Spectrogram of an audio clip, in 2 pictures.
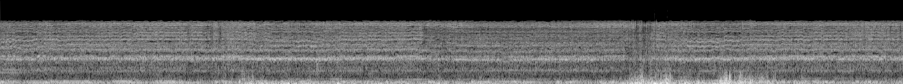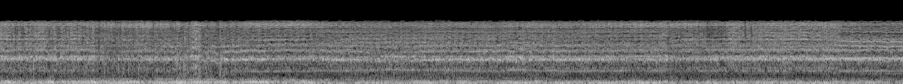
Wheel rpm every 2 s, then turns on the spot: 170, 170, 160, 170, 170, 160, 160, 170, 160.
none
